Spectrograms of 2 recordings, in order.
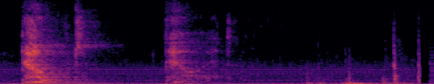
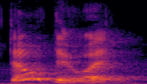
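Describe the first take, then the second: First: Slow, drawn-out whispered warning; emphatic whisper. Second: Said in the usual way. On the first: Acted. Vlogger warning seat-kickers in the cinema, slow whisper.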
